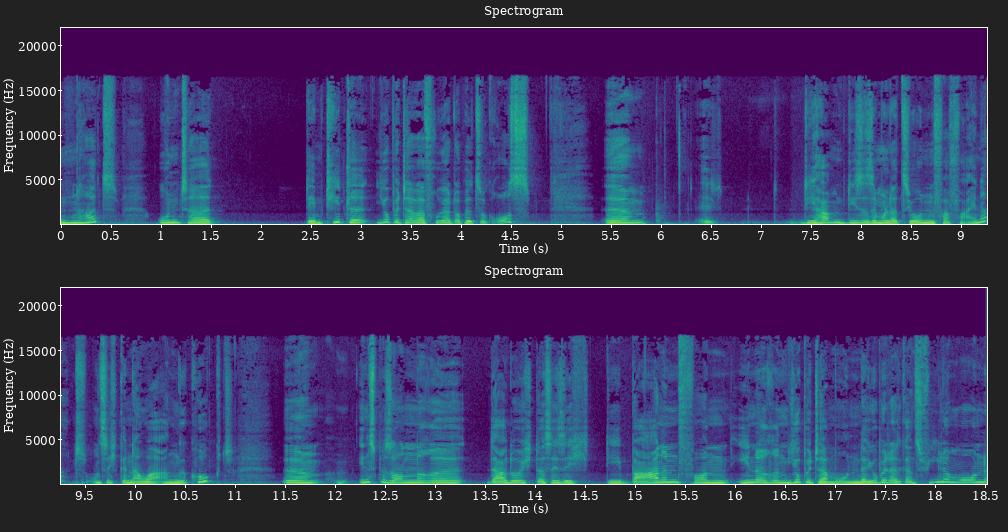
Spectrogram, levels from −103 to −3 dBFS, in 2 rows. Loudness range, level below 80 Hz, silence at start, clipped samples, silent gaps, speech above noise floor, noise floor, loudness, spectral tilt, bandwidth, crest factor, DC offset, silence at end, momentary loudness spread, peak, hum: 4 LU; -66 dBFS; 0 s; under 0.1%; none; 42 dB; -72 dBFS; -30 LUFS; -6 dB/octave; 17 kHz; 14 dB; under 0.1%; 0 s; 11 LU; -16 dBFS; none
